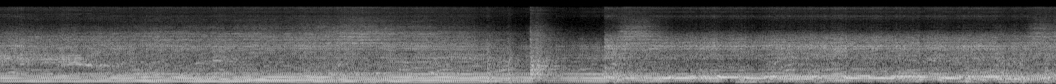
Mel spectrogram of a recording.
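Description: Grindcore band playing live: heavily distorted guitar with drums in a dense, loud wall of sound, which drops out briefly about halfway through before carrying on.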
